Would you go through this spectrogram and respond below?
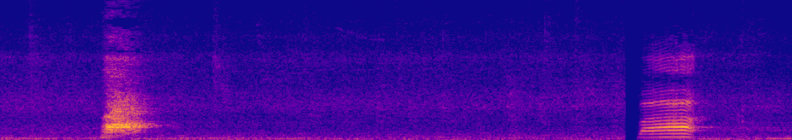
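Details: A dog giving two short barks about three seconds apart, the first noisy and the second more tonal and ringing, against a quiet background.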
